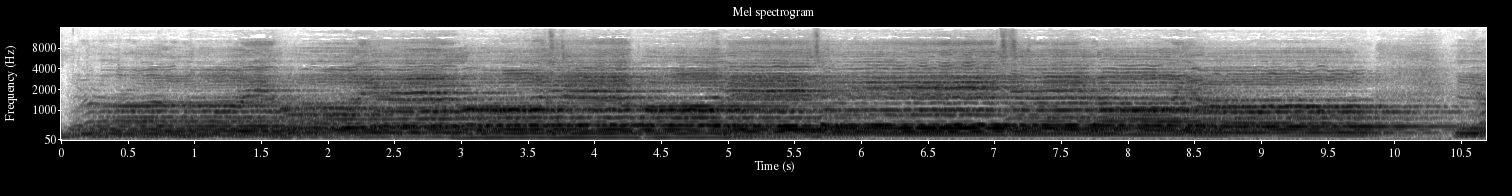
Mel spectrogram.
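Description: Church choir singing Russian Orthodox chant a cappella in several parts. It enters out of silence at the opening of a piece and holds sustained chords over a low bass line.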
